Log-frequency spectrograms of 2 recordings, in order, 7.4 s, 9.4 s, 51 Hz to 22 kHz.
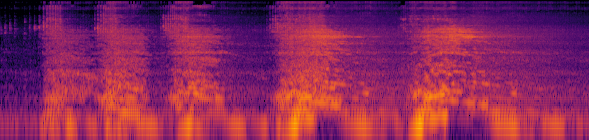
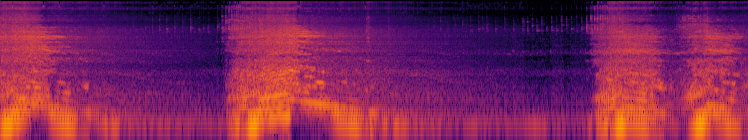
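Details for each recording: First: Small carbureted scooter (Wave/Spark/Mio type) that had exhaust backfiring, after sealing the leak point with glue. Clean rev blips climb and fall back smoothly with no pops or bangs, so the backfire is cured. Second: Small carbureted four-stroke scooter (Wave/Spark/Mio) before the fix: repeated throttle blips, each falling off with a rough, crackly exhaust backfire on deceleration, caused by the secondary air injection system rather than the engine; the fix is plugging its pipe with a ball or a 12/14 mm nut.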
